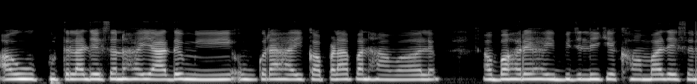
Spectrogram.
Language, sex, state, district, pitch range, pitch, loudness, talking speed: Magahi, female, Jharkhand, Palamu, 230-240 Hz, 235 Hz, -13 LUFS, 135 wpm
